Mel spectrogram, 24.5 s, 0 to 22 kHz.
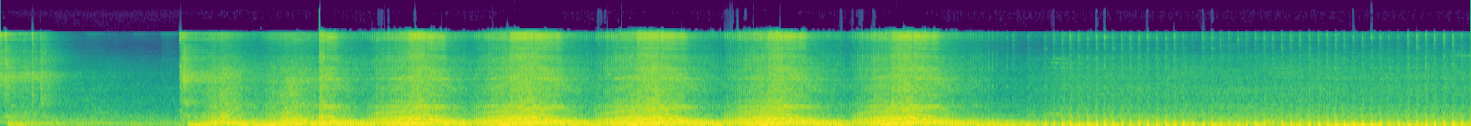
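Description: A second-hand 2023 Bajaj Pulsar double disk ABS motorcycle, with only 366 km on it, runs its engine close by: a steady drone rises and falls through several rhythmic revs, then settles back to a lower idle.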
